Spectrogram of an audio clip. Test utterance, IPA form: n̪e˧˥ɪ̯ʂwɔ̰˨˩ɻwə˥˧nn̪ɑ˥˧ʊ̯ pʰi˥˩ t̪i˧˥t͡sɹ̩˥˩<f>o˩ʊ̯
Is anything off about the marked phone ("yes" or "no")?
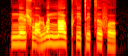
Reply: no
